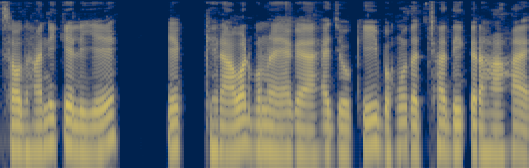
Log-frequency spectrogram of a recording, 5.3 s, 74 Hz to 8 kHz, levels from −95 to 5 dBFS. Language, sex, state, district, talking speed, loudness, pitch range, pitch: Hindi, male, Chhattisgarh, Balrampur, 160 wpm, -20 LUFS, 115-130 Hz, 125 Hz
